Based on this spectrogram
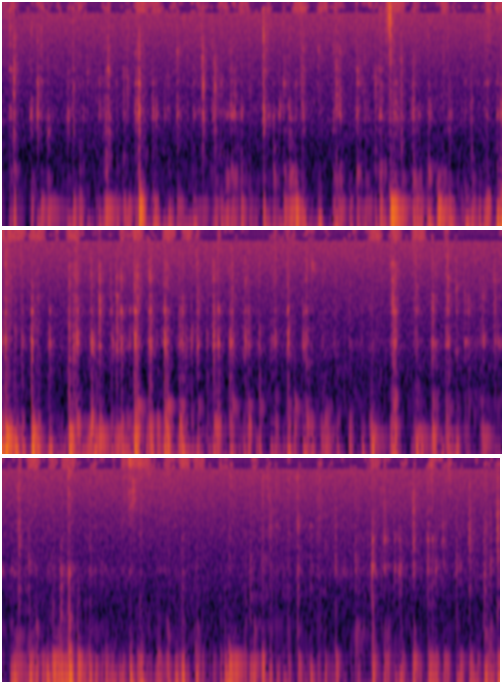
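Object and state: Smartphone in silicone case.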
